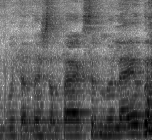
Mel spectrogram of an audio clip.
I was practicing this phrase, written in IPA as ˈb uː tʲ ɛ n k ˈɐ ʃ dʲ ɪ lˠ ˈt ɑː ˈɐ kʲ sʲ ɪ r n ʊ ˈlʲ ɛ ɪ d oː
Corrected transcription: ˈb uː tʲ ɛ n t ˈɐ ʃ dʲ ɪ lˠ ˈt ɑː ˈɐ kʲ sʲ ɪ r n ʊ ˈlʲ ɛ ɪ d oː

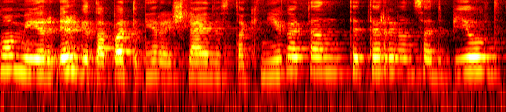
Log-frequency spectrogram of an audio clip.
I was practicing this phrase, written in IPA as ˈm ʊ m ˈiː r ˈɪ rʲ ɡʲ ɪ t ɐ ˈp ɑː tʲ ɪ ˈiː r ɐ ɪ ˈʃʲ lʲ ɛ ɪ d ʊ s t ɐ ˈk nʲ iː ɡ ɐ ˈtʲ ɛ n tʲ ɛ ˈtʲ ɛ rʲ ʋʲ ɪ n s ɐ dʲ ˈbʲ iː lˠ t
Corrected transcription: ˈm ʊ m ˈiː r ˈɪ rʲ ɡʲ ɪ t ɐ ˈp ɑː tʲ ɪ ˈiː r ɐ ɪ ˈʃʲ lʲ ɛ ɪ d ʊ s t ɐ ˈk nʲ iː ɡ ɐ ˈtʲ ɛ n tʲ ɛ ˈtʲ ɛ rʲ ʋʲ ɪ n s ɐ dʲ ˈbʲ iː lˠ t

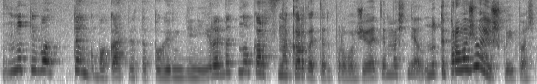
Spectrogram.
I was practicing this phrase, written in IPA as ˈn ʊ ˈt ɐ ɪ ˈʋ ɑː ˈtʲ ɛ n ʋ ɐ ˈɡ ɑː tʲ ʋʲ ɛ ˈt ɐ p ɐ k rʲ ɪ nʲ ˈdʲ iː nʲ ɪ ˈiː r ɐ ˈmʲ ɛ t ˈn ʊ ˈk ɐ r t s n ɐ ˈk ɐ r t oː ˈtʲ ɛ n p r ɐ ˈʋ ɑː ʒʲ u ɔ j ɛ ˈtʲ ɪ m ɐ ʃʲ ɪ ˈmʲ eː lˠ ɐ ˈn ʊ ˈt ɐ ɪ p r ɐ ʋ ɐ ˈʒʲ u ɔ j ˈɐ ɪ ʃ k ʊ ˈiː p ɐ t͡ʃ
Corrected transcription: ˈn ʊ ˈt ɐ ɪ ˈʋ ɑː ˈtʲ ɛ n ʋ ɐ ˈɡ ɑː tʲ ʋʲ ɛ ˈt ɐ p ɐ ɡ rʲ ɪ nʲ ˈdʲ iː nʲ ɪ ˈiː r ɐ ˈbʲ ɛ t ˈn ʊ ˈk ɐ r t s n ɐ ˈk ɐ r t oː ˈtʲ ɛ n p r ɐ ˈʋ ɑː ʒʲ u ɔ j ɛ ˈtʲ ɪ m ɐ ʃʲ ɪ ˈnʲ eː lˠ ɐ ˈn ʊ ˈt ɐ ɪ p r ɐ ʋ ɐ ˈʒʲ u ɔ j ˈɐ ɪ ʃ k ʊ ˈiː p ɐ t͡ʃ

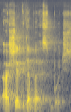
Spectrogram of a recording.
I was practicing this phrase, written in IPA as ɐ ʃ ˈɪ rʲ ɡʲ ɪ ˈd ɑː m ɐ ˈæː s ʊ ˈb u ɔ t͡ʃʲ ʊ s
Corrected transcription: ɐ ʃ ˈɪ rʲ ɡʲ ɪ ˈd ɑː b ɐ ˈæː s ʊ ˈb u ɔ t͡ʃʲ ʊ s

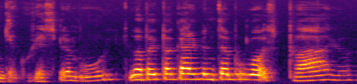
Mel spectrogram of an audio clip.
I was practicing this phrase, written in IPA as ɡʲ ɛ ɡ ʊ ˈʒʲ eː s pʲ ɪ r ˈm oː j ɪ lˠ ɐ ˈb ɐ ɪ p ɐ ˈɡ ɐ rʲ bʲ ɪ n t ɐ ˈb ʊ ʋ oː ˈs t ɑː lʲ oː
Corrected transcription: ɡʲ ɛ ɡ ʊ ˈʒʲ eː s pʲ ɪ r ˈm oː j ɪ lˠ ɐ ˈb ɐ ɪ p ɐ ˈɡ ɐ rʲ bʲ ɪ n t ɐ ˈb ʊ ʋ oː ˈs p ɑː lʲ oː

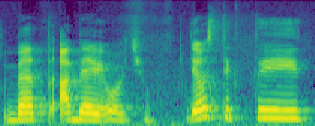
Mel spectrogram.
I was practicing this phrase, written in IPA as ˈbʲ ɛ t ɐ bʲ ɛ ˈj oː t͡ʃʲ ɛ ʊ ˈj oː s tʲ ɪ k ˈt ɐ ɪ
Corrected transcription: ˈbʲ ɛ t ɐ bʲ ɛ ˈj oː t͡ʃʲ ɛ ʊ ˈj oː s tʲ ɪ k ˈt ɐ ɪ

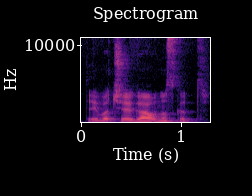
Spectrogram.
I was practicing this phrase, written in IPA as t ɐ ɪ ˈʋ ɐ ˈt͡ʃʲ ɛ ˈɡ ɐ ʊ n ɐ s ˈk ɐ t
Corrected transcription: t ɐ ɪ ˈʋ ɐ ˈt͡ʃʲ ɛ ˈɡ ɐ ʊ n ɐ s ˈk ɐ t

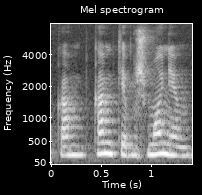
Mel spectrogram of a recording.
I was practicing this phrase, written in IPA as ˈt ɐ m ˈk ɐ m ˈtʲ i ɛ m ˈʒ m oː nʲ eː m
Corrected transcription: ˈk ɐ m ˈk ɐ m ˈtʲ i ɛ m ˈʒ m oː nʲ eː m

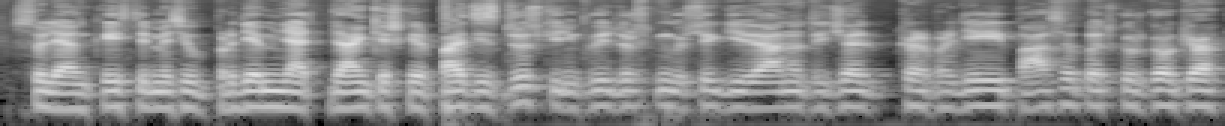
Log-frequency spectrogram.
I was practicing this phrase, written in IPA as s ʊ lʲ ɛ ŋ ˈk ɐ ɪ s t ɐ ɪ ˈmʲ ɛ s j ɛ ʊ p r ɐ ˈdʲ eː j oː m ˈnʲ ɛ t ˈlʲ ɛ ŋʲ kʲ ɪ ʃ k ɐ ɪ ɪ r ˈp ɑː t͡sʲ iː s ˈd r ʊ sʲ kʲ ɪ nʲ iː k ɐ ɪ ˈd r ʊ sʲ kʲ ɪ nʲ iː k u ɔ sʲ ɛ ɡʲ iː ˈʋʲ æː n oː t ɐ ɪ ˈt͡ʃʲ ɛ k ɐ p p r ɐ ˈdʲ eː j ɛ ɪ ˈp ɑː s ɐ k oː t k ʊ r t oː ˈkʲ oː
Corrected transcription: s ʊ lʲ ɛ ŋ ˈk ɐ ɪ s t ɐ ɪ ˈmʲ ɛ s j ɛ ʊ p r ɐ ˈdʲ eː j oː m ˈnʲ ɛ t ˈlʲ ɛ ŋʲ kʲ ɪ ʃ k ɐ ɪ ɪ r ˈp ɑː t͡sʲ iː s ˈd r ʊ sʲ kʲ ɪ nʲ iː k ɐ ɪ ˈd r ʊ sʲ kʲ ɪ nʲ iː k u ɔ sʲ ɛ ɡʲ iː ˈʋʲ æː n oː t ɐ ɪ ˈt͡ʃʲ ɛ k ɐ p p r ɐ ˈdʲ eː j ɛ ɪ ˈp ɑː s ɐ k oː t k ʊ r k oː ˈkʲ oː

